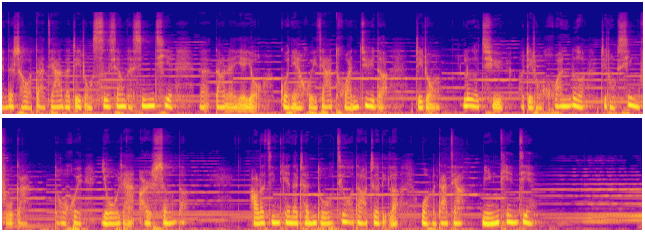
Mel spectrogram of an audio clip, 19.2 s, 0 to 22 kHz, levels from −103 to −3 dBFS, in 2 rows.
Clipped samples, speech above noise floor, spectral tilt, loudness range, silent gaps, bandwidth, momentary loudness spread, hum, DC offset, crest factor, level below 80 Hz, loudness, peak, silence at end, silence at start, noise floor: under 0.1%; 24 dB; -8 dB/octave; 3 LU; none; 11.5 kHz; 15 LU; none; under 0.1%; 14 dB; -34 dBFS; -15 LUFS; -2 dBFS; 0 s; 0 s; -38 dBFS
